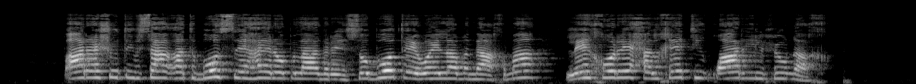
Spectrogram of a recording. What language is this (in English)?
Bats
